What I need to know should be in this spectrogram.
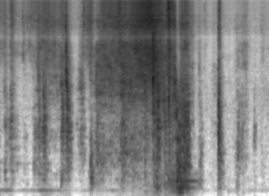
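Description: Paper rustles and crinkles nearby.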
